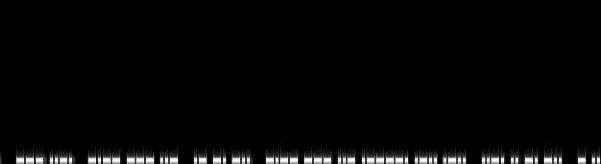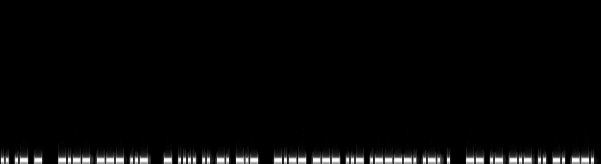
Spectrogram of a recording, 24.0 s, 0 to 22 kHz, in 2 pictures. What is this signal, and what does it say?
Morse code, heard as a keyed tone, about 25 wpm, 600 Hz. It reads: OF YOU AND YOU'LL FIND THAT YOU THINK YOU'RE MAKING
